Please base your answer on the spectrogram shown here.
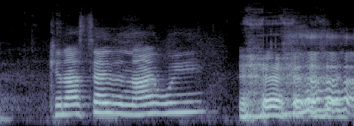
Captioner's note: laughter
